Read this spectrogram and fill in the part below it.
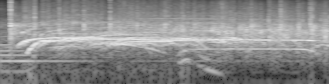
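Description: Acoustic guitars play.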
